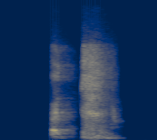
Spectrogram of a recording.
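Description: A single human sneeze, close and clear, with a short sharp intake followed by a longer breathy burst against silence.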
